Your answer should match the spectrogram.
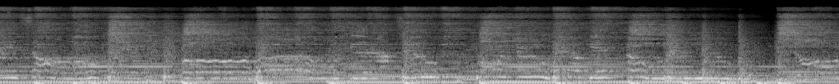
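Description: Live rock band playing loudly: electric guitars and a drum kit, with a pitched melody line running over a steady beat.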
